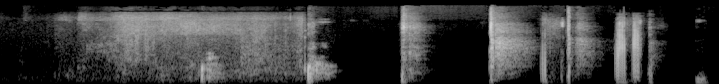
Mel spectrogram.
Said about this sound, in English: I am sorry for anyone watching or listening to this on Spotify who just had to hear me clap into the microphone, but that was amazing.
